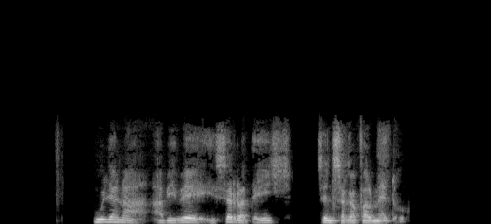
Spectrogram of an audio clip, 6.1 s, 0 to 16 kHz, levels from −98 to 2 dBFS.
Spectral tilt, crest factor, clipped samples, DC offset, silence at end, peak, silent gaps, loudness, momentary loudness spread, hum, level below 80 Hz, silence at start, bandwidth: -5.5 dB/octave; 18 dB; under 0.1%; under 0.1%; 1.1 s; -10 dBFS; 3.65-3.96 s; -26 LUFS; 16 LU; none; -66 dBFS; 1.15 s; 7.6 kHz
